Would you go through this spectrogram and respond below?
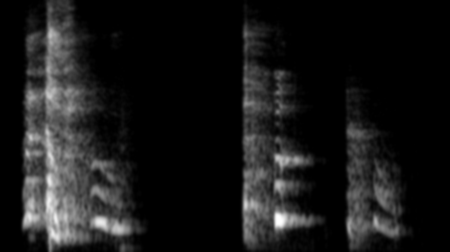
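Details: Three forceful sneezes in quick succession from a woman with a bad cold, each a sharp burst with a voiced tail; a loud, desperate sneezing fit in a staged roleplay scenario.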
